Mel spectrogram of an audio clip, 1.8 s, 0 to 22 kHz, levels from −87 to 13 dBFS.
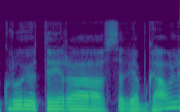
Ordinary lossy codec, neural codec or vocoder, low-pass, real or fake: Opus, 64 kbps; vocoder, 22.05 kHz, 80 mel bands, WaveNeXt; 9.9 kHz; fake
